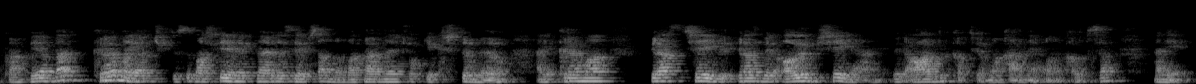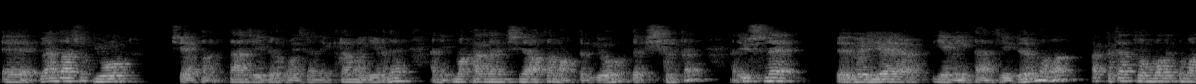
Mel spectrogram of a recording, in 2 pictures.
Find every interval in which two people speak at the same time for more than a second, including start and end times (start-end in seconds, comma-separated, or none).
none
